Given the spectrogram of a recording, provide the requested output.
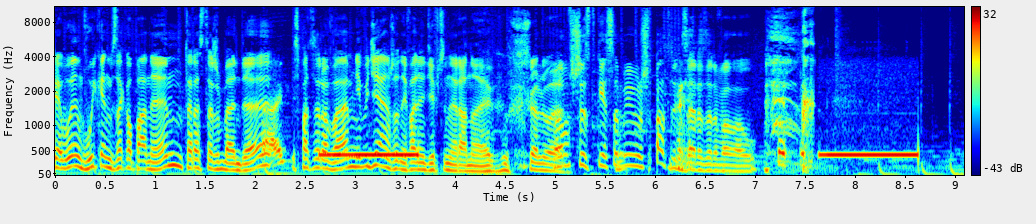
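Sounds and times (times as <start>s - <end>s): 
speech: 0.0s - 7.8s
telephone tone as a call is dialed: 2.8s - 3.7s, 7.6s - 8.7s.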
